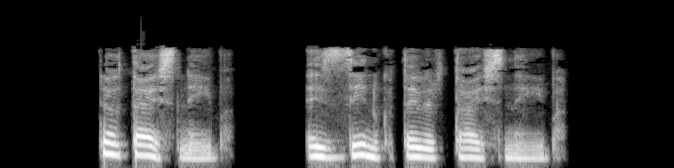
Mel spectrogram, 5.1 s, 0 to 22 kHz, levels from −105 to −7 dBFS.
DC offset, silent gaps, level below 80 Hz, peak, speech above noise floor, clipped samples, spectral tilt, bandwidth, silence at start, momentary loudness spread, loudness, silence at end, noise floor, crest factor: under 0.1%; 1.76-2.28 s, 3.36-3.40 s; -54 dBFS; 0 dBFS; over 76 dB; under 0.1%; -5.5 dB/octave; 8 kHz; 0.75 s; 10 LU; -15 LUFS; 0.85 s; under -90 dBFS; 16 dB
